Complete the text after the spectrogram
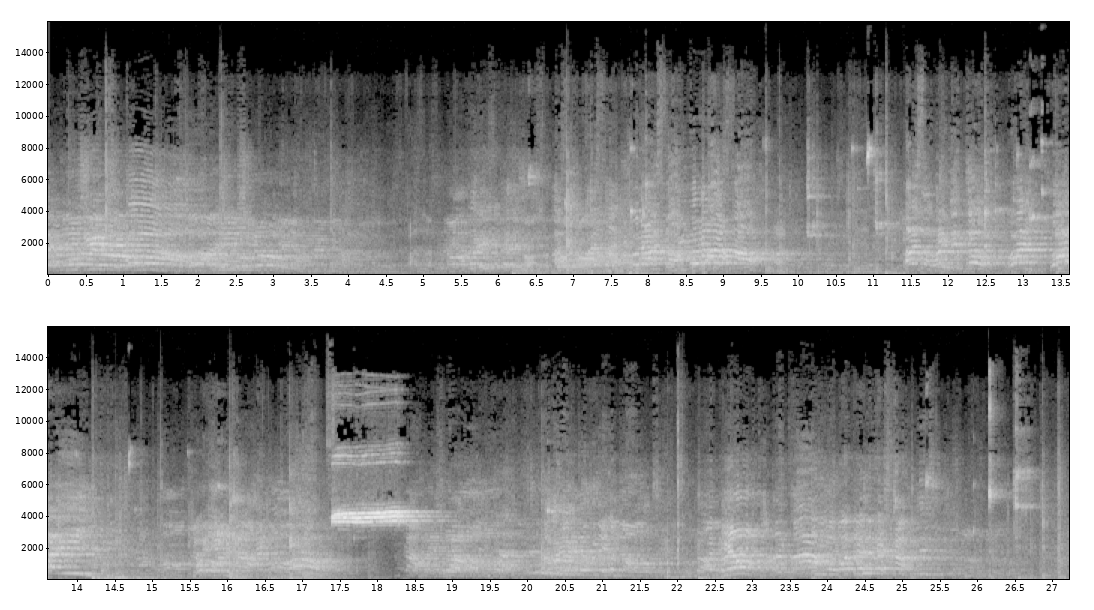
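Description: A ball thuds on a hard floor in a large echoing hall.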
